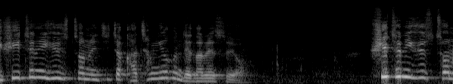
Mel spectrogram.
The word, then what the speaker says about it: 휘트니 휴스턴: 우리나라 발음으로는 휘트니 휴스턴이지만 아시죠? 그쪽의 발음에서는 휘트니 휴스턴이라고 그래요. 휘트니 휴스턴.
